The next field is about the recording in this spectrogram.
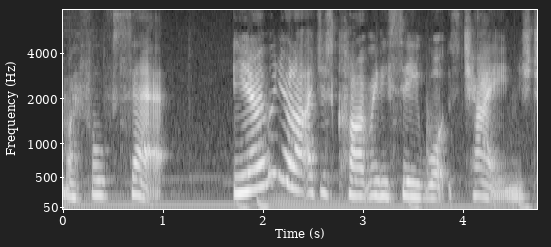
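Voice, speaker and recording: Over clear background noise, the words come out rather slowly. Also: woman. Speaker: vlogger. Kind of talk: casual vlog talk to camera. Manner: chatty, lots of fillers.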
